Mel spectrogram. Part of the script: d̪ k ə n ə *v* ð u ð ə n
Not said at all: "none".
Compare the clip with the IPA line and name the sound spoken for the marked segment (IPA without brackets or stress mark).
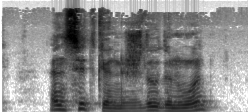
ʒ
